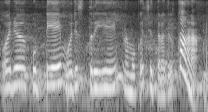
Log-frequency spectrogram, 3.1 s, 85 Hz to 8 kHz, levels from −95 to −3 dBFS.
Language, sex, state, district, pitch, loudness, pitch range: Malayalam, female, Kerala, Kollam, 230 Hz, -16 LUFS, 220-255 Hz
